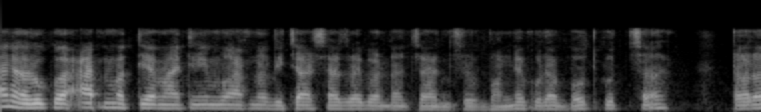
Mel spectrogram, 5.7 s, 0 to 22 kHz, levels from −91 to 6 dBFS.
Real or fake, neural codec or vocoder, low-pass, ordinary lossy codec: fake; codec, 16 kHz, 4 kbps, FreqCodec, smaller model; none; none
